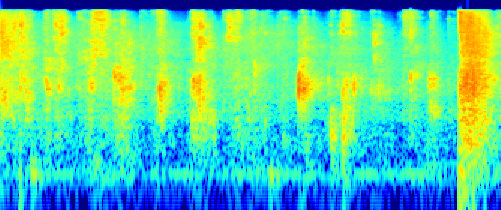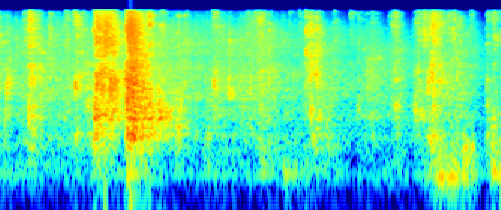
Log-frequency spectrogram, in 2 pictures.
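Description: Foil-lined wrapper of a baseball card pack being torn open and crumpled by hand: a dense run of crackles and rustles, loudest about four and five seconds in.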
